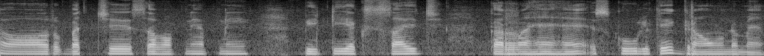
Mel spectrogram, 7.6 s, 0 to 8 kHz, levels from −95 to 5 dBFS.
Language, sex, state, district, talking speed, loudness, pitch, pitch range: Hindi, male, Uttar Pradesh, Deoria, 100 wpm, -19 LUFS, 125 Hz, 120-130 Hz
